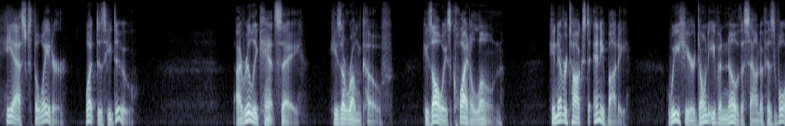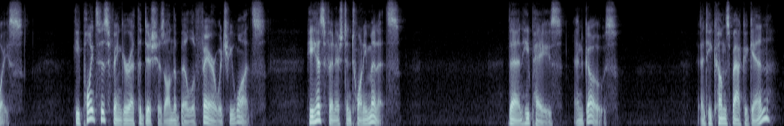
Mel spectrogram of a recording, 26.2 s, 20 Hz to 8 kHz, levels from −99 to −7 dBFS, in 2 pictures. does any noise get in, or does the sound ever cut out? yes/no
no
